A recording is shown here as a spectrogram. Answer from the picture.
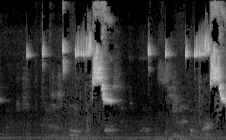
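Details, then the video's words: Blue-black grassquit singing a lot: short high buzzy song phrases sweeping downward, repeated with brief high ticks between, over a steady low hum. "TIZIU CANTANDO MUITO"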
